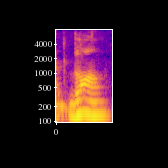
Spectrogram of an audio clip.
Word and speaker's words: Blanc: of Red Star Premier Blanc yeast. It has a C on the end that you don't pronounce because it's French.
